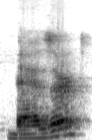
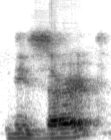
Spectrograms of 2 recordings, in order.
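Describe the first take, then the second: First: Desert as "DEZ-ert"; first-syllable stress. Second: Dessert as "di-ZERT"; second-syllable stress. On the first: Teacher contrasting lookalike words, desert stressed on DEZ. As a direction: hit DEZ at the start of desert. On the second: Teacher contrasting lookalike words, dessert stressed on ZERT. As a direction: put the weight on ZERT in dessert. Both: Shown as a demonstration. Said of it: "A stress syllable é diferente".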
